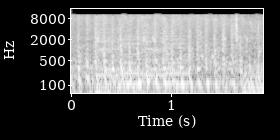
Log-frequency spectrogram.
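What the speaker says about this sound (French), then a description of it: "Venez, nous allons prendre mon hélico." Cartoon helicopter from the animated series Totally Spies, a loud, dense rhythmic rotor chop that pulses steadily and close throughout with no break.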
